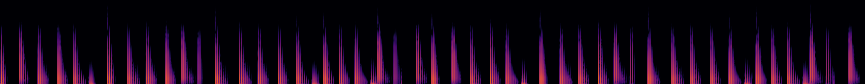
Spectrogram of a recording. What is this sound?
Made with Synthmaster in the Bitwig Piano Roll. In my Drum Pack is drum beat which is very compatible to this piece.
